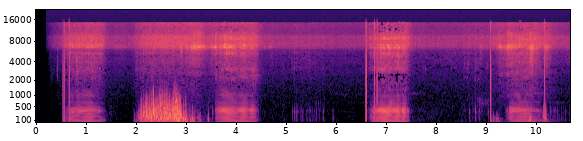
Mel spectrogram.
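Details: Three-month-old Labrador puppy snoring while asleep indoors: low, rumbling breaths in long bursts of about a second, one louder rasping snore near the start, with quiet pauses between breaths.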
